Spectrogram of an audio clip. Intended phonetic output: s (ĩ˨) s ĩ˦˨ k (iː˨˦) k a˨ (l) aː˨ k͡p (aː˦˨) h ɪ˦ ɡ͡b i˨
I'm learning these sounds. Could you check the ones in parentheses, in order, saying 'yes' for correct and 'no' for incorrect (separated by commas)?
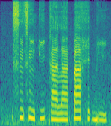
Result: no, no, yes, no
